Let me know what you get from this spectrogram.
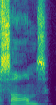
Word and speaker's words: Psalms: It's a funny spelling, P-S-A-L-M-S. And the Psalms really are songs. It sounds like the word song. Psalms are songs.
